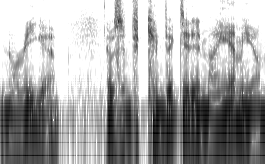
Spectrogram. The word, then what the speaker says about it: Noriega: It was Manuel Noriega, that's how you say it, Noriega, was convicted in Miami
